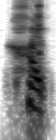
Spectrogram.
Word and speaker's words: height: in this case yeah the ght so the gh T is pronounced as a simply as a as a T yeah height okay so ght always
